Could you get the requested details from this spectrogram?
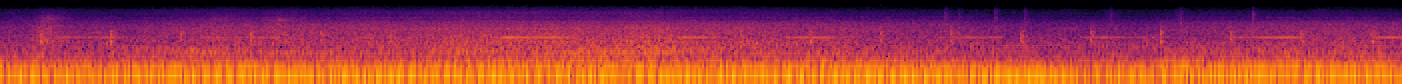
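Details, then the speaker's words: Tractor-trailer reversing toward a loading dock, tandems slid all the way back, steering cranked fully: even high-pitched beeps about twice a second over a rumbling diesel; reverse warning beeper operating normally. "I'm going to crank it all the way this way sorry about the beeping"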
